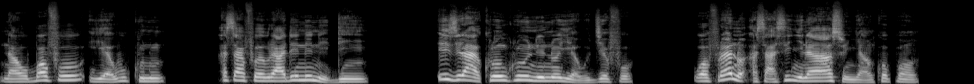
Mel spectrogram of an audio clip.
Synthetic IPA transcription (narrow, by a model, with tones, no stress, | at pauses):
nã˨wʊ˨bɔ˦fʊ˦jɛ˨wu˦kʰũ˦nũ˦ | a˨sa˨fʊ˦æ˨wu˨ɾa˨dɪ˦nʊ̃˦nɪ̃˨dĩ˦n | i˦s̬ɾa˦˨ɛ˨lkʰʊ˦ɾʊ̃˦ŋ˦kʰʊ˦ʊ̃˦nĩ˦nʊ̃˦jɛ˨wʊ̰˨d͡ʑe˦fʊ˦ | wɔ˨fɾɛ˦nʊ̃˨ʔa˨sa˨sɪ˦ɲĩ˨nãː˦a˦sʊ˨ɲã̰˨ŋkʰo˦pʰɔ̃˦n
